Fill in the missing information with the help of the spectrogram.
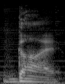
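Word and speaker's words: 街: it's connected to another word it actually is pronounced guy so guy means a street a district or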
